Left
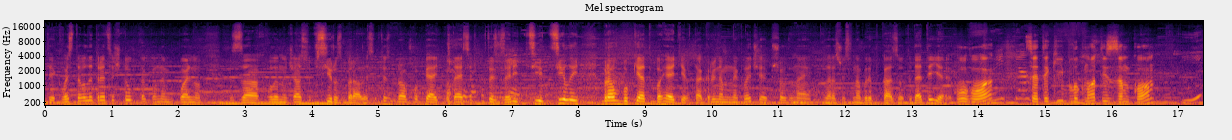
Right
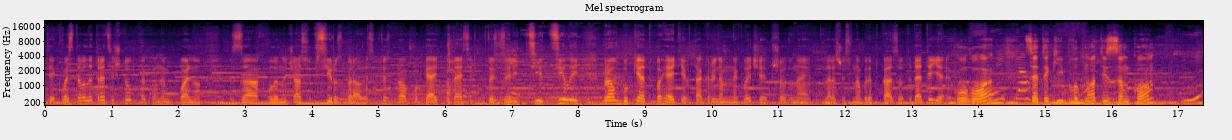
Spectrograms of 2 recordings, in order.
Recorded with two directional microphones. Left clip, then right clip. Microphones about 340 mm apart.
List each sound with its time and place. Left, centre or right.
0.0 s speech: centre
